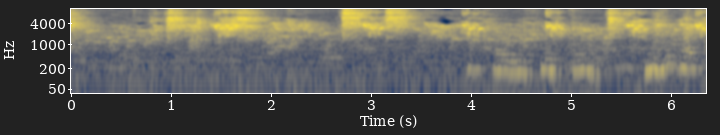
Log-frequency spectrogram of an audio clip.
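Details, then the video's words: Male budgerigar warbling in quick buzzy phrases broken by sharp squeaks, with a low murmuring sound underneath during the second half. "Erkek muhabbet kuşu sesi"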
